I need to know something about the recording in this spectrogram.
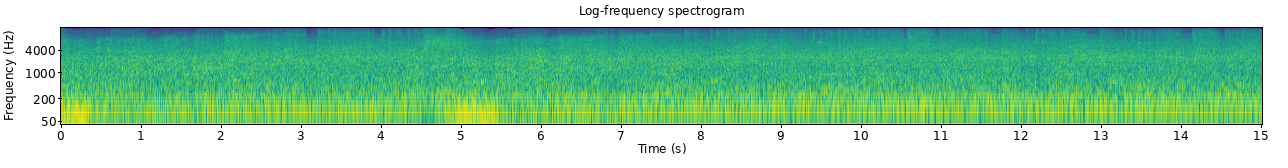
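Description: Electricity crackles and hisses steadily, swelling briefly into a louder burst.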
